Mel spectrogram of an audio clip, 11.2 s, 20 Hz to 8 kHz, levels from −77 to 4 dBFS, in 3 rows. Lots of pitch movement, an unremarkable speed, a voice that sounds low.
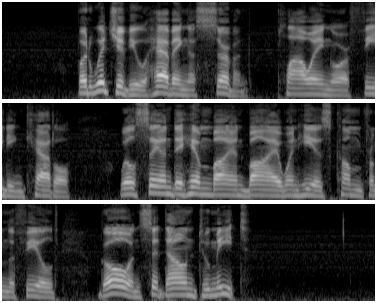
No: average, 4.3 semitones; average, 170 wpm; low, 130 Hz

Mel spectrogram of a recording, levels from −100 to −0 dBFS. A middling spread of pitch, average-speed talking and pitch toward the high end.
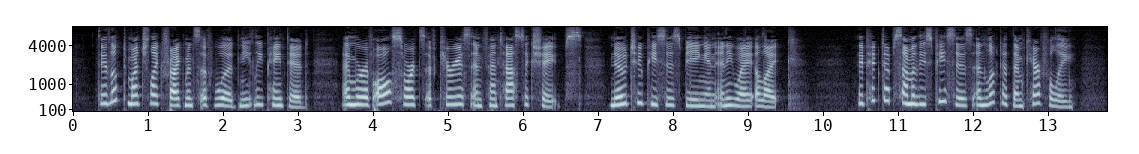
Yes: average, 4.0 semitones; average, 170 wpm; very high, 265 Hz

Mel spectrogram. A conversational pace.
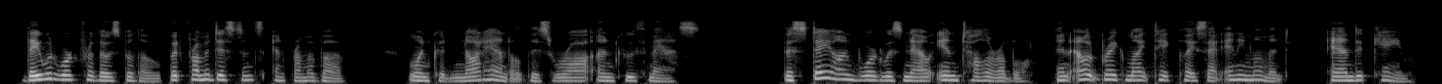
Yes: average, 160 wpm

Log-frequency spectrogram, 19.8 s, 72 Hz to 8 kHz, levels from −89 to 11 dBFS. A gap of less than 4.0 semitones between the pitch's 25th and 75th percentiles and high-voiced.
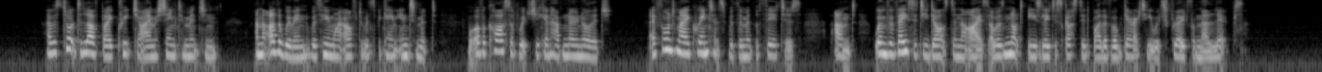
Yes: average, 3.3 semitones; high, 210 Hz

